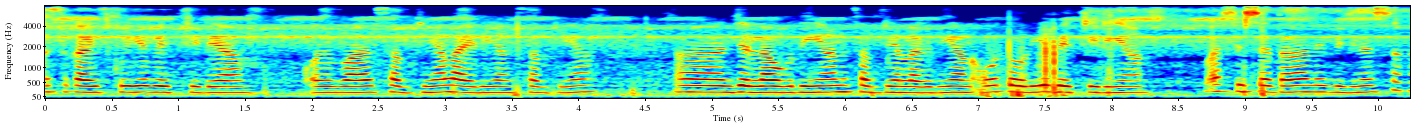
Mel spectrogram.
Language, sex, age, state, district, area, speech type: Dogri, female, 30-45, Jammu and Kashmir, Reasi, rural, spontaneous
